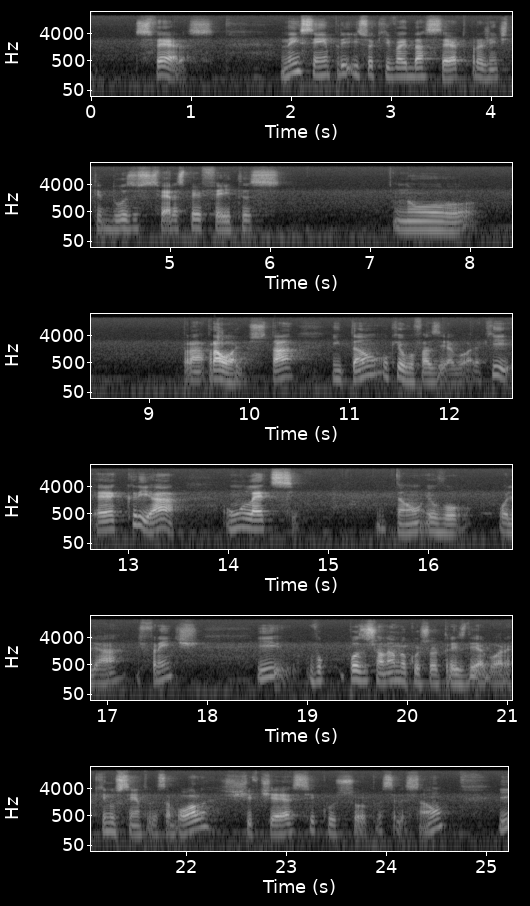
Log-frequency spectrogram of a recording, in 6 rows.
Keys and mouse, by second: 2.9 ctrl+middle click, 3.4 middle click, 5.2 middle click, 6.9 middle click, 10.5 right click, 12.0 ctrl+middle click, 12.4 middle click, 16.6 click, 17.7 ctrl+middle click, 22.9 shift+s.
